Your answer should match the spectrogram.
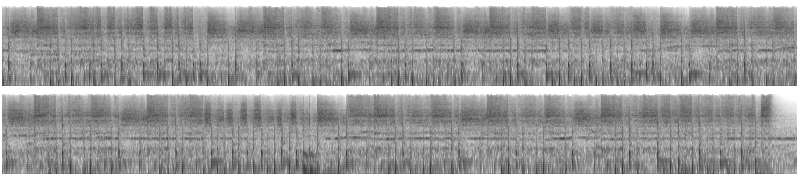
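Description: Acoustic drum kit played up close in a steady, driving beat: bass drum, snare and cymbals. The band's other instruments sound beneath the drums.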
